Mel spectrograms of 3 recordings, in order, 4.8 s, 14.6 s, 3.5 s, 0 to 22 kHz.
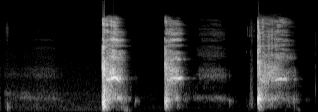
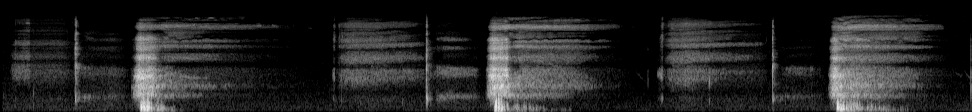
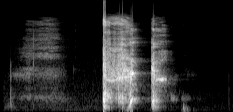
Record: {"three_cough_length": "4.8 s", "three_cough_amplitude": 32768, "three_cough_signal_mean_std_ratio": 0.33, "exhalation_length": "14.6 s", "exhalation_amplitude": 27519, "exhalation_signal_mean_std_ratio": 0.29, "cough_length": "3.5 s", "cough_amplitude": 32768, "cough_signal_mean_std_ratio": 0.34, "survey_phase": "beta (2021-08-13 to 2022-03-07)", "age": "18-44", "gender": "Female", "wearing_mask": "No", "symptom_cough_any": true, "symptom_runny_or_blocked_nose": true, "symptom_shortness_of_breath": true, "symptom_sore_throat": true, "symptom_fatigue": true, "symptom_fever_high_temperature": true, "symptom_headache": true, "symptom_change_to_sense_of_smell_or_taste": true, "symptom_loss_of_taste": true, "symptom_onset": "3 days", "smoker_status": "Ex-smoker", "respiratory_condition_asthma": false, "respiratory_condition_other": false, "recruitment_source": "Test and Trace", "submission_delay": "2 days", "covid_test_result": "Positive", "covid_test_method": "RT-qPCR", "covid_ct_value": 21.8, "covid_ct_gene": "ORF1ab gene", "covid_ct_mean": 22.4, "covid_viral_load": "45000 copies/ml", "covid_viral_load_category": "Low viral load (10K-1M copies/ml)"}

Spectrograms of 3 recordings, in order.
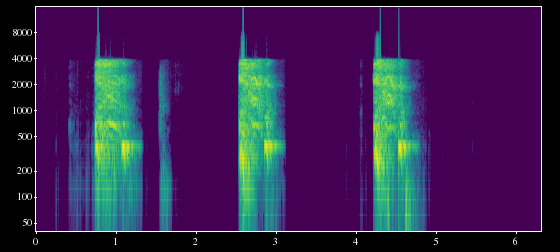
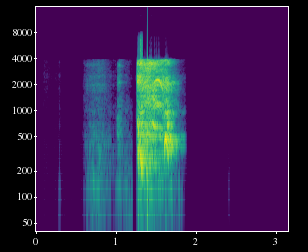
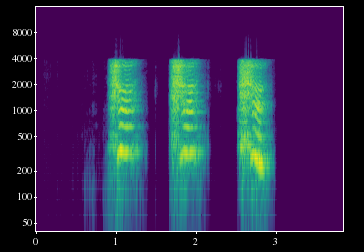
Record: {"three_cough_length": "6.3 s", "three_cough_amplitude": 31839, "three_cough_signal_mean_std_ratio": 0.37, "cough_length": "3.2 s", "cough_amplitude": 30824, "cough_signal_mean_std_ratio": 0.32, "exhalation_length": "3.8 s", "exhalation_amplitude": 29368, "exhalation_signal_mean_std_ratio": 0.42, "survey_phase": "beta (2021-08-13 to 2022-03-07)", "age": "18-44", "gender": "Female", "wearing_mask": "No", "symptom_cough_any": true, "symptom_runny_or_blocked_nose": true, "symptom_sore_throat": true, "symptom_headache": true, "symptom_onset": "2 days", "smoker_status": "Never smoked", "respiratory_condition_asthma": false, "respiratory_condition_other": false, "recruitment_source": "Test and Trace", "submission_delay": "1 day", "covid_test_result": "Negative", "covid_test_method": "RT-qPCR"}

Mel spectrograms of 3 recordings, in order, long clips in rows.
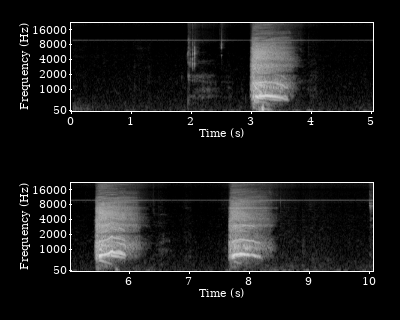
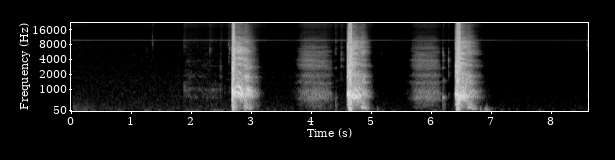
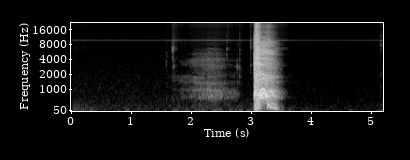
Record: {"exhalation_length": "10.1 s", "exhalation_amplitude": 16773, "exhalation_signal_mean_std_ratio": 0.34, "three_cough_length": "8.6 s", "three_cough_amplitude": 32768, "three_cough_signal_mean_std_ratio": 0.25, "cough_length": "5.2 s", "cough_amplitude": 32767, "cough_signal_mean_std_ratio": 0.2, "survey_phase": "beta (2021-08-13 to 2022-03-07)", "age": "45-64", "gender": "Male", "wearing_mask": "No", "symptom_none": true, "smoker_status": "Never smoked", "respiratory_condition_asthma": false, "respiratory_condition_other": false, "recruitment_source": "REACT", "submission_delay": "2 days", "covid_test_result": "Negative", "covid_test_method": "RT-qPCR"}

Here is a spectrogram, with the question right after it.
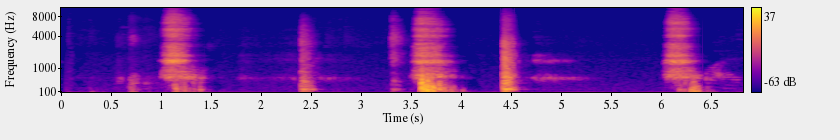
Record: {"exhalation_length": "6.8 s", "exhalation_amplitude": 30952, "exhalation_signal_mean_std_ratio": 0.27, "survey_phase": "beta (2021-08-13 to 2022-03-07)", "age": "18-44", "gender": "Female", "wearing_mask": "No", "symptom_cough_any": true, "symptom_new_continuous_cough": true, "symptom_runny_or_blocked_nose": true, "symptom_shortness_of_breath": true, "symptom_sore_throat": true, "symptom_fatigue": true, "symptom_change_to_sense_of_smell_or_taste": true, "symptom_loss_of_taste": true, "symptom_other": true, "symptom_onset": "4 days", "smoker_status": "Ex-smoker", "respiratory_condition_asthma": false, "respiratory_condition_other": false, "recruitment_source": "Test and Trace", "submission_delay": "2 days", "covid_test_result": "Positive", "covid_test_method": "RT-qPCR", "covid_ct_value": 21.4, "covid_ct_gene": "ORF1ab gene"}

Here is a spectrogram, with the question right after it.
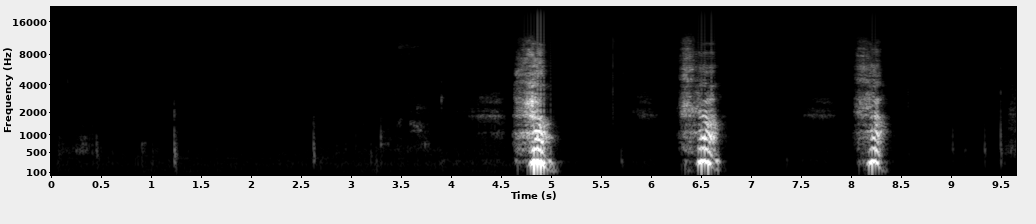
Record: {"exhalation_length": "9.7 s", "exhalation_amplitude": 23457, "exhalation_signal_mean_std_ratio": 0.19, "survey_phase": "beta (2021-08-13 to 2022-03-07)", "age": "65+", "gender": "Female", "wearing_mask": "No", "symptom_none": true, "smoker_status": "Never smoked", "respiratory_condition_asthma": false, "respiratory_condition_other": false, "recruitment_source": "REACT", "submission_delay": "2 days", "covid_test_result": "Negative", "covid_test_method": "RT-qPCR", "influenza_a_test_result": "Negative", "influenza_b_test_result": "Negative"}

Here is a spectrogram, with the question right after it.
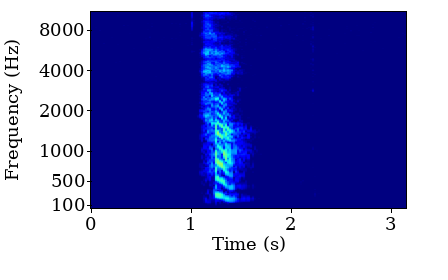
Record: {"exhalation_length": "3.2 s", "exhalation_amplitude": 969, "exhalation_signal_mean_std_ratio": 0.23, "survey_phase": "alpha (2021-03-01 to 2021-08-12)", "age": "65+", "gender": "Female", "wearing_mask": "No", "symptom_none": true, "smoker_status": "Ex-smoker", "respiratory_condition_asthma": false, "respiratory_condition_other": false, "recruitment_source": "REACT", "submission_delay": "4 days", "covid_test_result": "Negative", "covid_test_method": "RT-qPCR"}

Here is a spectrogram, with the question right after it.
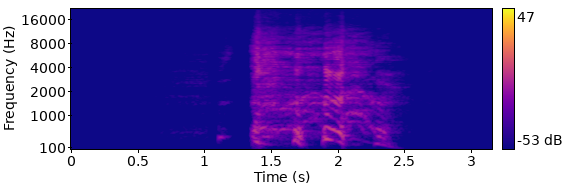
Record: {"cough_length": "3.2 s", "cough_amplitude": 4632, "cough_signal_mean_std_ratio": 0.39, "survey_phase": "alpha (2021-03-01 to 2021-08-12)", "age": "45-64", "gender": "Male", "wearing_mask": "No", "symptom_cough_any": true, "symptom_fatigue": true, "symptom_headache": true, "symptom_change_to_sense_of_smell_or_taste": true, "symptom_loss_of_taste": true, "symptom_onset": "3 days", "smoker_status": "Never smoked", "respiratory_condition_asthma": false, "respiratory_condition_other": false, "recruitment_source": "Test and Trace", "submission_delay": "2 days", "covid_test_result": "Positive", "covid_test_method": "RT-qPCR", "covid_ct_value": 16.7, "covid_ct_gene": "ORF1ab gene"}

